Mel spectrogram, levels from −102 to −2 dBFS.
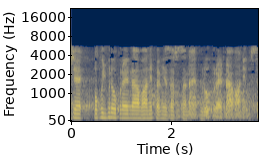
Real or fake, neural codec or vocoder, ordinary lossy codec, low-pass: fake; vocoder, 22.05 kHz, 80 mel bands, HiFi-GAN; MP3, 24 kbps; 5.4 kHz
